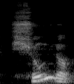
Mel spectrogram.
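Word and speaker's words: 熊: 그 중국 오랑캐 발음으로 슝이라고 발음하거든요.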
